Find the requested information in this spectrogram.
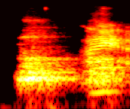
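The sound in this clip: A dog gives a single drawn-out bark or yelp, loud and bright, lasting nearly a second.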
